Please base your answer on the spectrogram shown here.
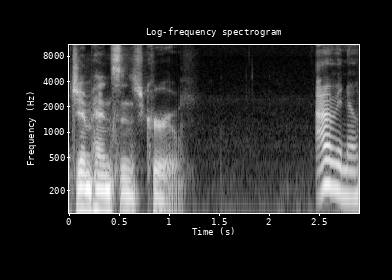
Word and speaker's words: Henson: Henson. Okay. Rhymes with Jensen.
